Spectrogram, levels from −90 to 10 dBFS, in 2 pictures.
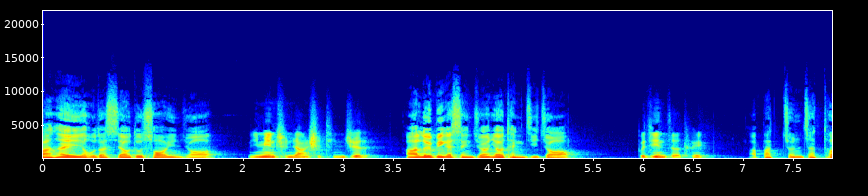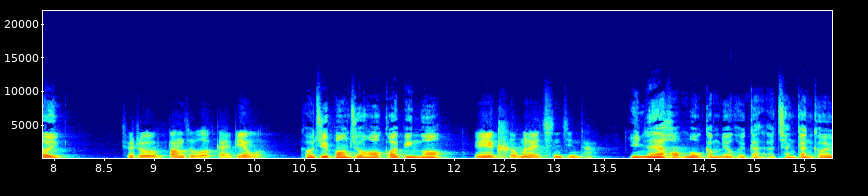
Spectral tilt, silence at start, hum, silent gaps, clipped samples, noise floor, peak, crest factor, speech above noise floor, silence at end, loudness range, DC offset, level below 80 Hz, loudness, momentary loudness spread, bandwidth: -7 dB/octave; 0 s; none; none; under 0.1%; -68 dBFS; 0 dBFS; 16 dB; 51 dB; 0 s; 5 LU; under 0.1%; -58 dBFS; -17 LUFS; 14 LU; 9.4 kHz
